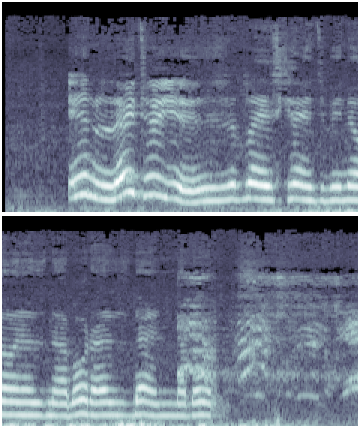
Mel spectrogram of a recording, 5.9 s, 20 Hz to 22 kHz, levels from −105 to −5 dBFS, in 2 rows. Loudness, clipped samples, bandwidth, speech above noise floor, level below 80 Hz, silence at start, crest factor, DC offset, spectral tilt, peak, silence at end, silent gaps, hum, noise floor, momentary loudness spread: -16 LUFS; under 0.1%; 16.5 kHz; 22 dB; -28 dBFS; 0.15 s; 14 dB; under 0.1%; -5 dB/octave; -2 dBFS; 0 s; none; none; -37 dBFS; 14 LU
